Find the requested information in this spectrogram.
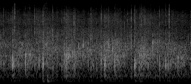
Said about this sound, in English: Thank you for the golf clap.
